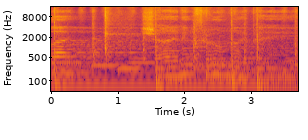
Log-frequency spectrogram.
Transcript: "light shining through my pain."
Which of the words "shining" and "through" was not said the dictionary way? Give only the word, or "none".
none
